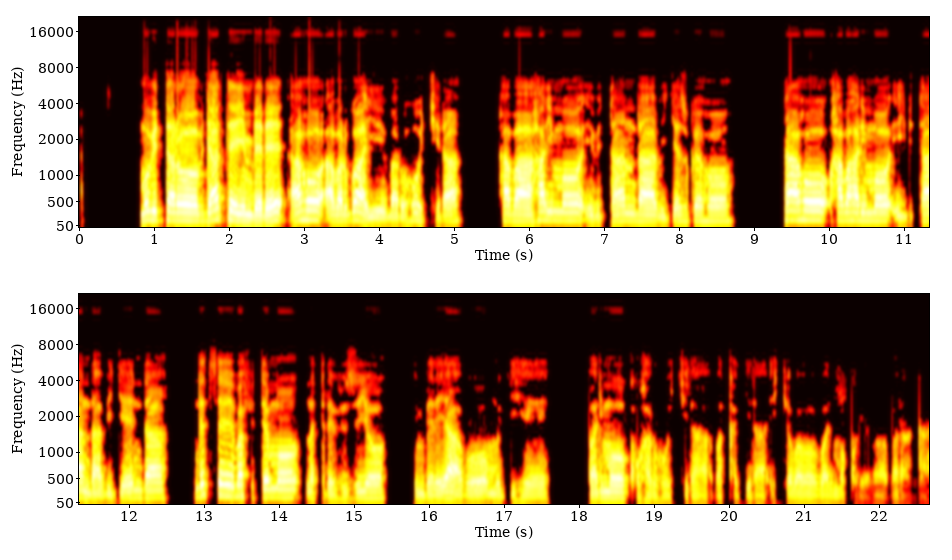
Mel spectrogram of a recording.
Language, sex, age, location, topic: Kinyarwanda, male, 25-35, Kigali, health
